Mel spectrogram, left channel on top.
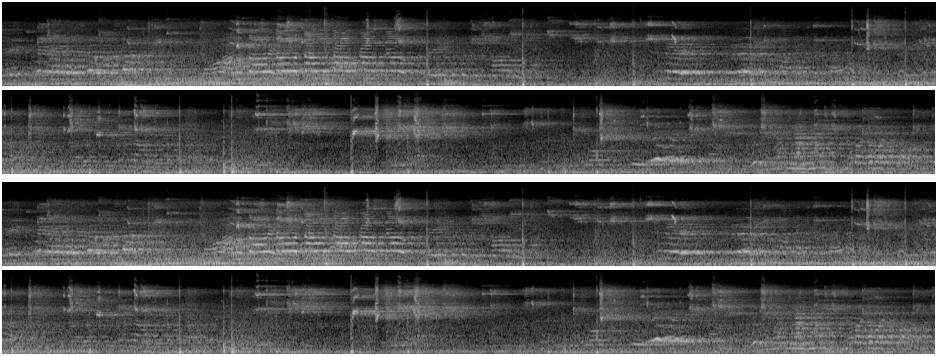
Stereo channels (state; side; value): normal; both; correlation 0.95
